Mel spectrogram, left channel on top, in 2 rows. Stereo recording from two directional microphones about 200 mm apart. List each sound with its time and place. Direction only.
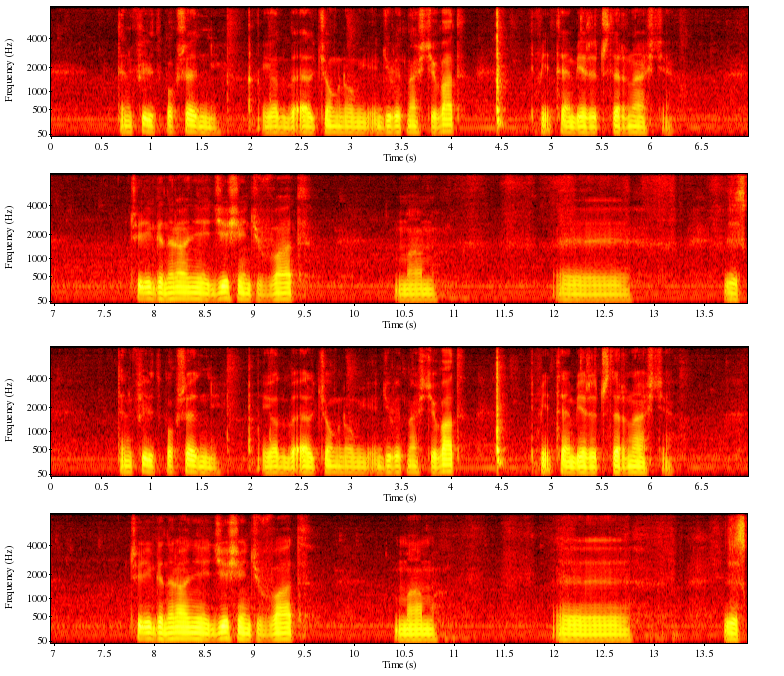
0.7 s speech: 15° right (ahead or behind)
2.7 s speech: centre (ahead or behind)
3.8 s speech: 15° right (ahead or behind)
7.8 s speech: 20° right (ahead or behind)
11.9 s speech: 25° right (ahead or behind)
